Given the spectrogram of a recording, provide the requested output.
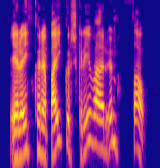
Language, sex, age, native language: Icelandic, male, 30-39, Icelandic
